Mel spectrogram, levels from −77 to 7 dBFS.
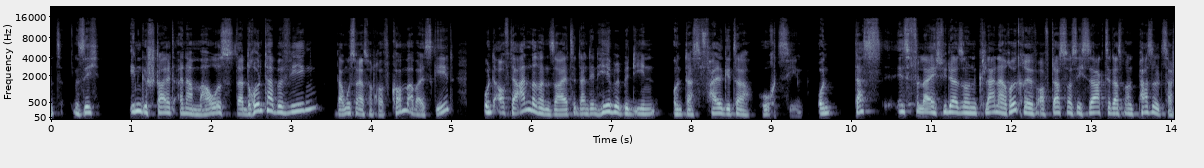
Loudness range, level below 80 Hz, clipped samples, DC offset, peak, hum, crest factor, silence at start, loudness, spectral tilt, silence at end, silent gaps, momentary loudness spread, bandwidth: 3 LU; -64 dBFS; under 0.1%; under 0.1%; -6 dBFS; none; 16 dB; 0 s; -22 LUFS; -4.5 dB/octave; 0 s; 0.84-0.95 s, 5.30-5.35 s; 8 LU; 15.5 kHz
